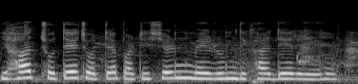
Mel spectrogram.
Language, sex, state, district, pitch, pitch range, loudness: Hindi, female, Arunachal Pradesh, Longding, 265 Hz, 255-280 Hz, -15 LUFS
